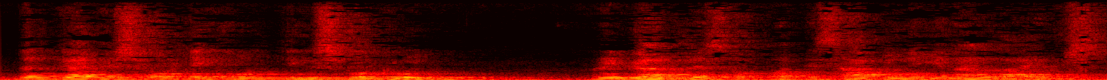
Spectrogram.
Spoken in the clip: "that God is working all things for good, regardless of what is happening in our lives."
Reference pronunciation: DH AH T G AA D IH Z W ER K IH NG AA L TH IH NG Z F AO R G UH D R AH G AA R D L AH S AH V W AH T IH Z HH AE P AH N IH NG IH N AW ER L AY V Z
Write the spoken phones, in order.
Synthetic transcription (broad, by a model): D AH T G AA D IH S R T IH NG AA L T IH NG S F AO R G UH D R AH G AA R D L AH S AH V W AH T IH S HH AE P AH N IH NG IH N AW ER L AY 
